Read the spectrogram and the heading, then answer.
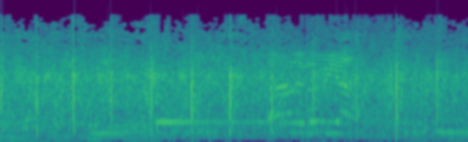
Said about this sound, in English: Somebody say praise the Lord. Now give Him one more hand clap of praise if you love Him tonight.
